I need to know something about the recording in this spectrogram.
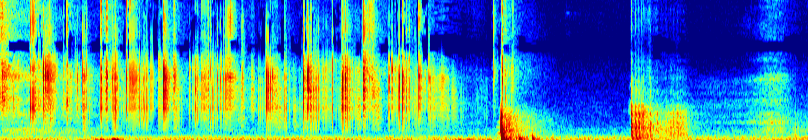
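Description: A handful of plastic story cubes rattling and clicking together in a shaking hand, then thrown down: one sharp clack about two and a half seconds in and another just after three seconds as they land.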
